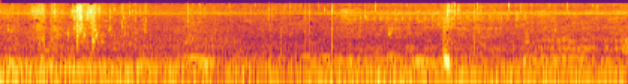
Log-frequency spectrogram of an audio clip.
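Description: Water splashing and dripping as live climbing perch (papuyu) are handled in a basin and lifted out by hand, with one sharper splash a little past the middle. A low steady hum runs underneath.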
